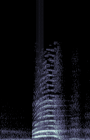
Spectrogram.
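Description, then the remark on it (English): A single short, high-pitched scream bursts out, rising and falling in pitch over about half a second before cutting off into a quiet background, with no talking. “Don't scream like that.”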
